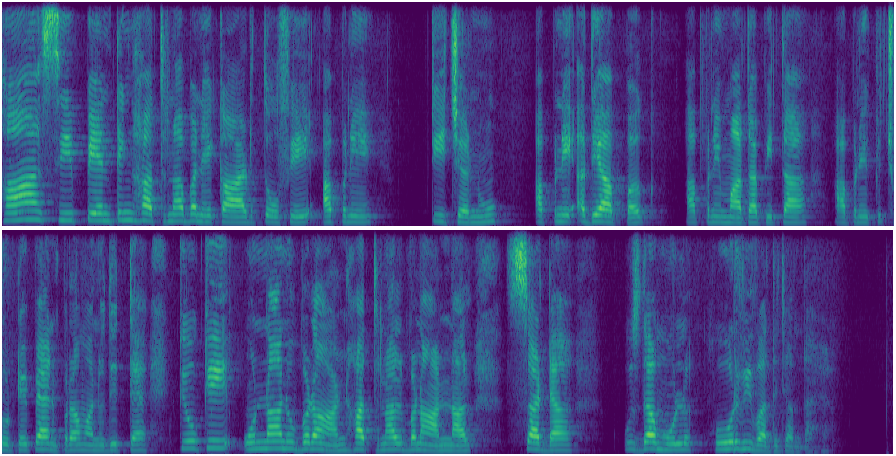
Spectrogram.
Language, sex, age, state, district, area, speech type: Punjabi, female, 45-60, Punjab, Amritsar, urban, spontaneous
